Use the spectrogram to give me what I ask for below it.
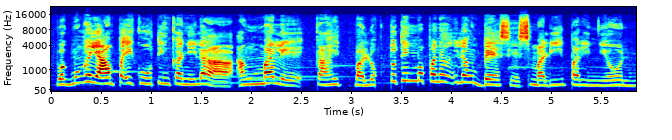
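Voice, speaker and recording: An actress playing a caring, supportive young friend in a Filipino radio drama, expressive and sympathetic, with a Filipino accent. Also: female voice, on the high side, normal speed, natural voice. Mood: comforting. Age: young adult. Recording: music playing behind the voice.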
